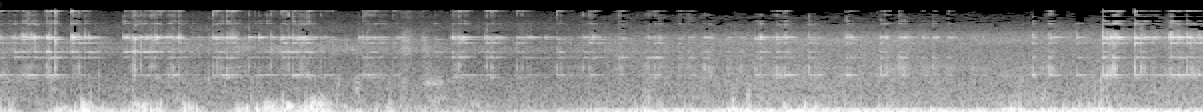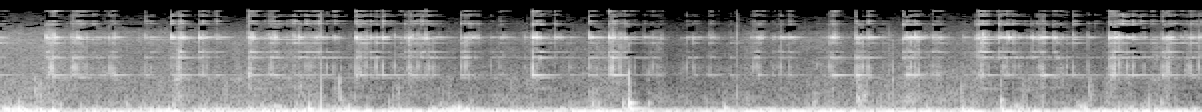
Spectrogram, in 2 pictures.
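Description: Small bear bell jingling in a quick, uneven rhythm with the hiker's steps, over a steady low rumble of wind and movement on the microphone that grows louder a few seconds in.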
